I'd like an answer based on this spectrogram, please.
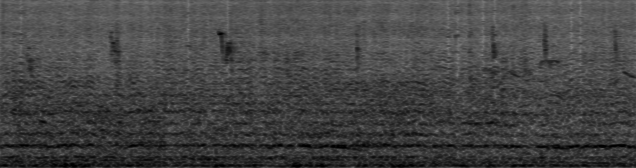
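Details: Bees around an insect hotel give an even, unbroken droning hum for the whole stretch over faint background hiss.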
